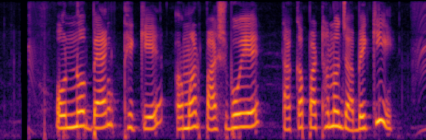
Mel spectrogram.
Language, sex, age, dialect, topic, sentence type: Bengali, female, 18-24, Western, banking, question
